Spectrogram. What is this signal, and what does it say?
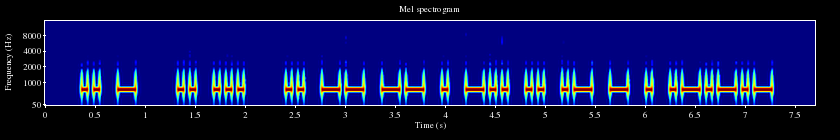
Morse code, heard as a keyed tone, about 20 wpm, 700 Hz. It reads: IT IS IMMEDIATE.
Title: Sentences from Top 1200 Words 20wpm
